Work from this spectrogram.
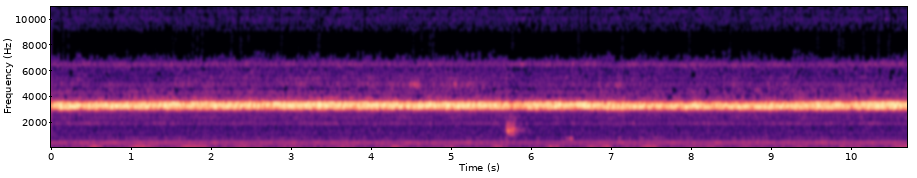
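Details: Nighttime crickets produce a constant piercing trill against a low refrigerator hum; a brief faint squeak breaks in near the middle.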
